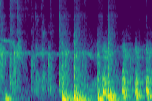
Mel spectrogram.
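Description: Drum kit: a quick run of about six low tom and kick hits, starting about a second in.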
